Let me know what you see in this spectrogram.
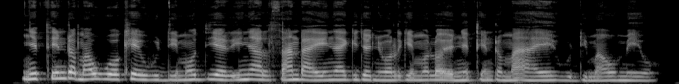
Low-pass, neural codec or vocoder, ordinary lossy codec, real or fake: none; none; none; real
